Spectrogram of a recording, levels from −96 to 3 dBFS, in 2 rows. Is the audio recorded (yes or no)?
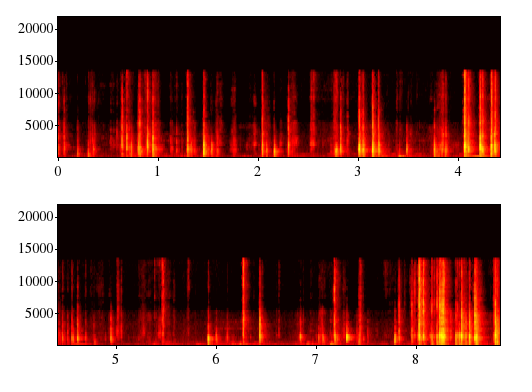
yes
